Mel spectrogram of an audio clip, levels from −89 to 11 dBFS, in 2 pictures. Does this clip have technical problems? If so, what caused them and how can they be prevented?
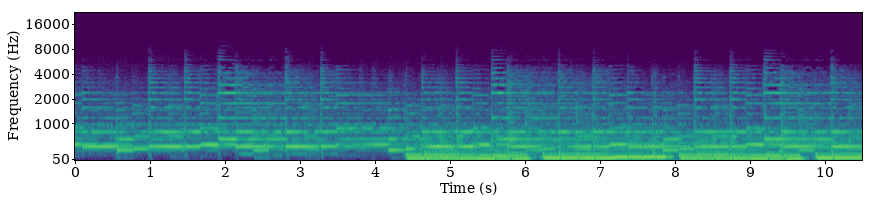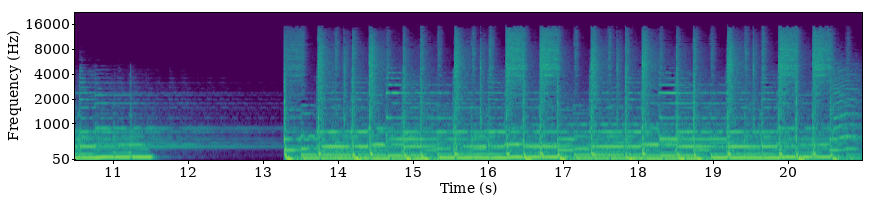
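Yes. Between 7.56 and 7.85 s there are frames out of order: two adjacent blocks of about 139 ms each were decoded in swapped sequence, so that short stretch plays with its halves exchanged. It comes across as a garbled flutter. The block length points to runs of about three codec frames. No time is lost. Prevention: sequence-number the packets and reorder them in a jitter buffer before decoding.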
